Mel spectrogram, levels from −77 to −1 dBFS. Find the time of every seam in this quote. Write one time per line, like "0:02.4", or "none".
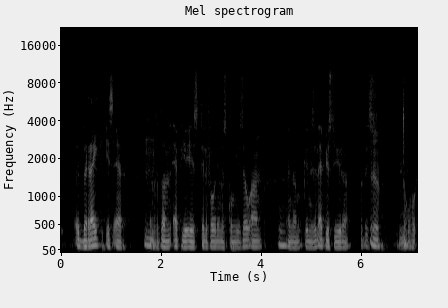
none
